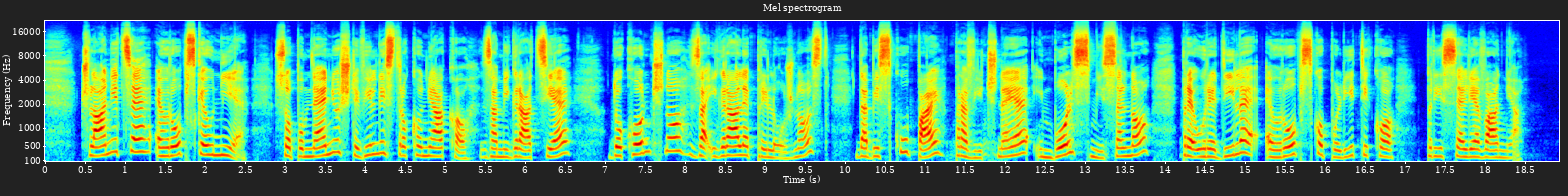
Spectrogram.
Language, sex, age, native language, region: Slovenian, female, 30-49, Slovenian, Drava region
